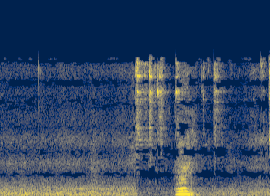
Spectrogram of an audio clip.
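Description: A boxer dog gives one short excited whine, its pitch rising and falling, about a second in, just after a brief metallic jingle.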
